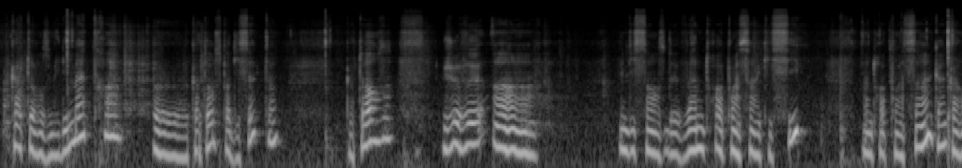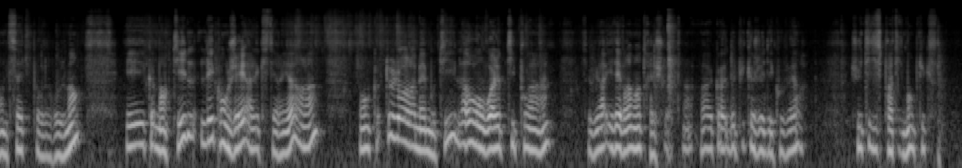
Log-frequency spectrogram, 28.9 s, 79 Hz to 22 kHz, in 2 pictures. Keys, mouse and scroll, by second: 0.6 KP_1, 0.7 KP_7, 1.0 Return, 3.4-4.4 drag, 4.4-5.2 typing, 8.2-9.3 drag, 10.5-12.7 drag, 12.7 KP_2, 12.9 KP_3, 13.2 KP_Decimal, 13.5 KP_5, 14.2 Return, 16.6 click, 19.0 click, 23.0 click, 25.3-26.0 typing, 25.3 click, 26.7 click, 27.9 click.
